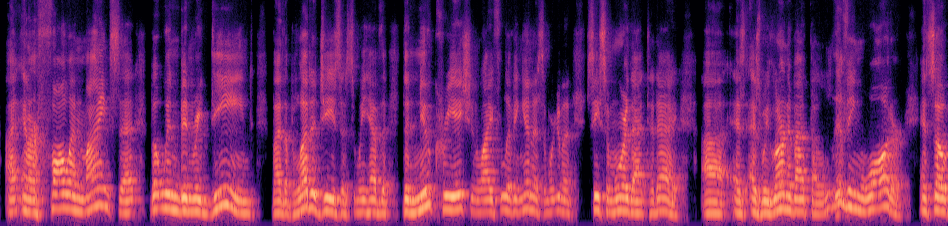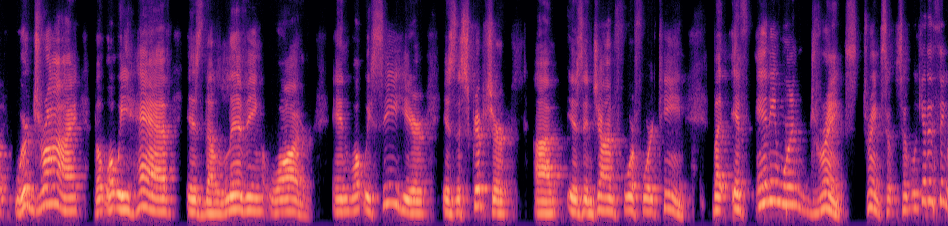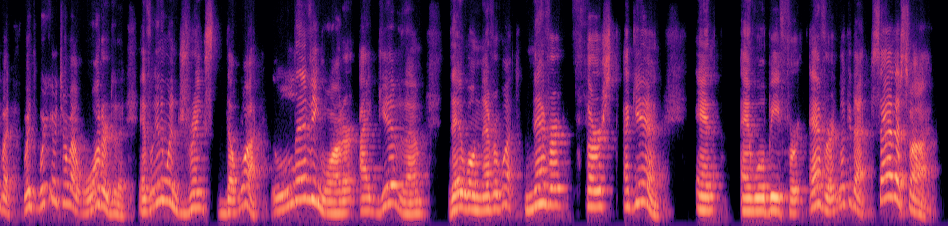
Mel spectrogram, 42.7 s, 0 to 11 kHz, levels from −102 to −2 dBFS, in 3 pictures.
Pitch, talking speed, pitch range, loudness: 150 Hz, 165 wpm, 135-175 Hz, -26 LUFS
